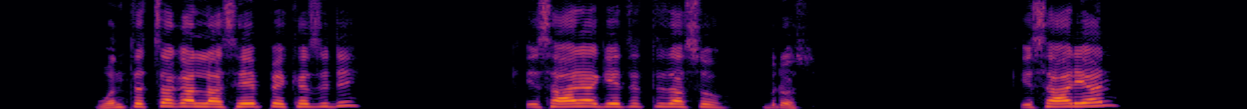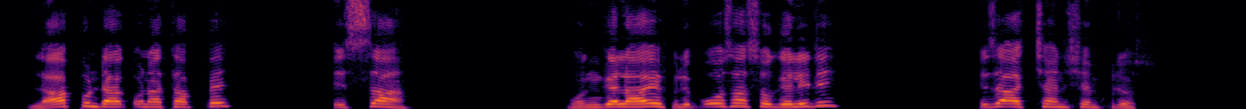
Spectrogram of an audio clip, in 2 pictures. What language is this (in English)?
Gamo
